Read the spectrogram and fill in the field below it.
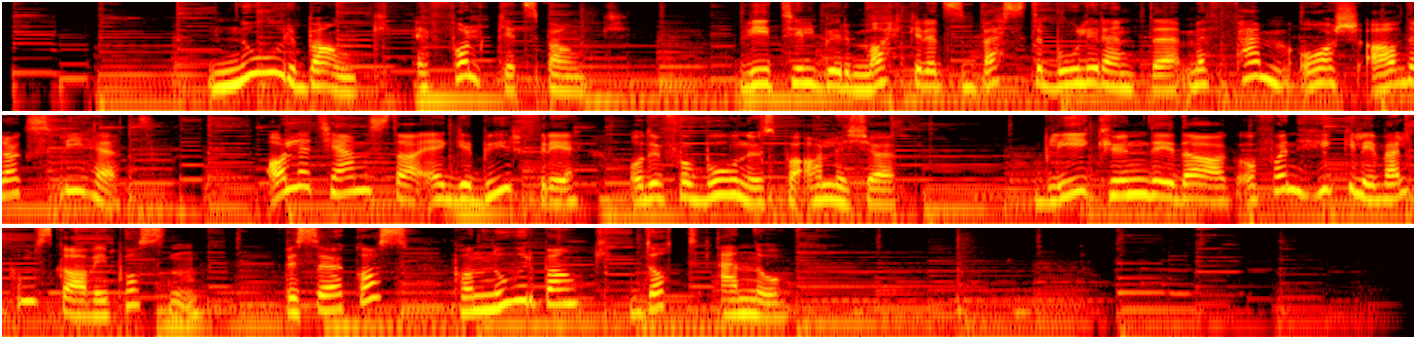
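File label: Norwegian commercial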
